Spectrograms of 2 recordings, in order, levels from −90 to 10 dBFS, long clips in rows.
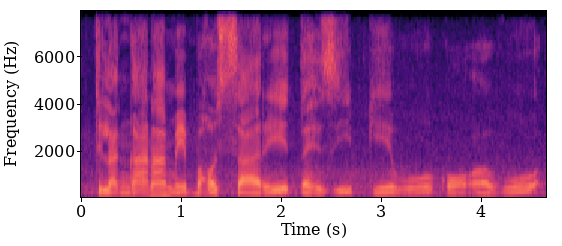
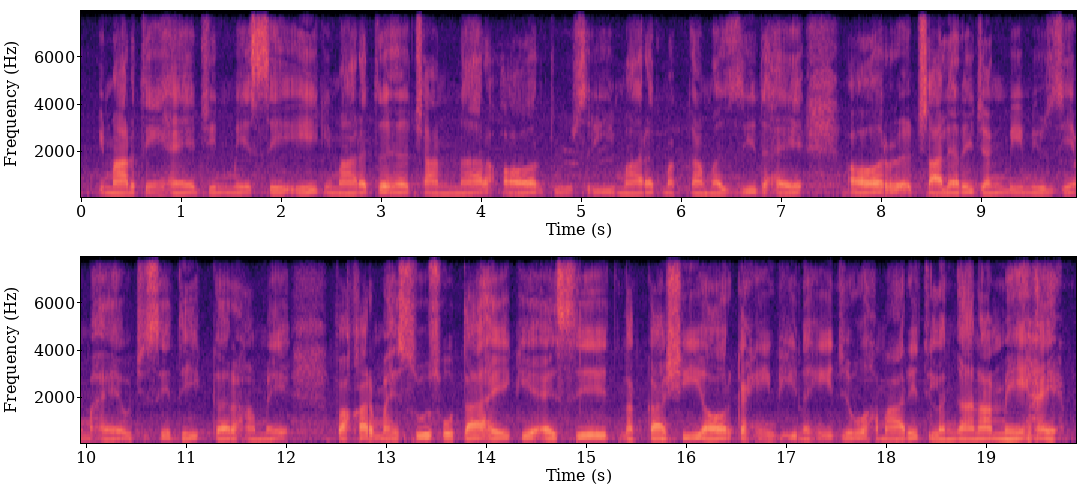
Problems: constant background noise, background conversations at intervals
